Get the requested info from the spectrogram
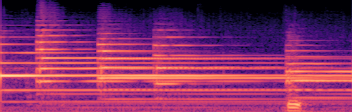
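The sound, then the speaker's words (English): A doorbell chime at the door of a large mansion rings out four clear, resonant tones, three evenly spaced and then a final one after a short pause, each note lingering and overlapping the last with no voices. “Ring the bell, will you?”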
